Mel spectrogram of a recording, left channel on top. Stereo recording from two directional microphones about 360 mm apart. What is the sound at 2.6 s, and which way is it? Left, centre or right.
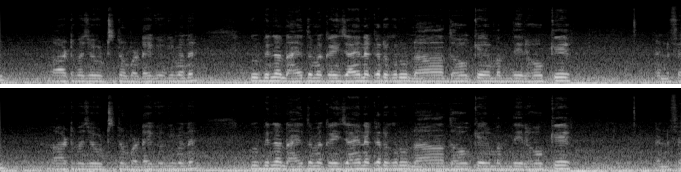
Speech, centre.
